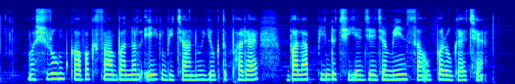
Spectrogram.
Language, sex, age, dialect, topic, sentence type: Maithili, female, 25-30, Eastern / Thethi, agriculture, statement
